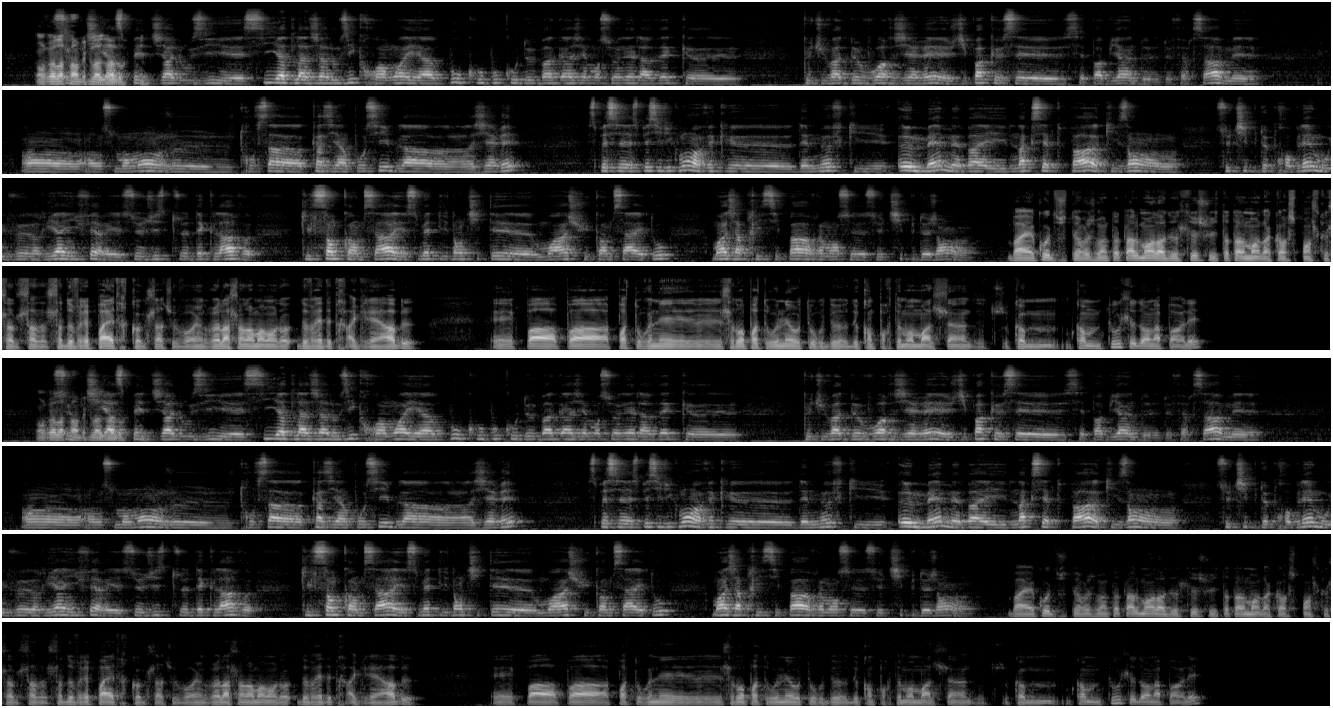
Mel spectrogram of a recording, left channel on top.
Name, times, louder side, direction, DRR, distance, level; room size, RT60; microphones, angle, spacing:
voice 1, 0.3-1.2 36.6-44.0 44.8-51.9, left 6 dB, 85° left, 0.4 m, -27 dB
voice 2, 0.9-7.4 8.0-12.6 13.5-18.5 19.3-25.1 25.5-33.3 33.7-36.3, equal, 10° left, 0.9 m, -27 dB
13.5 x 7.4 x 3.7 m
head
